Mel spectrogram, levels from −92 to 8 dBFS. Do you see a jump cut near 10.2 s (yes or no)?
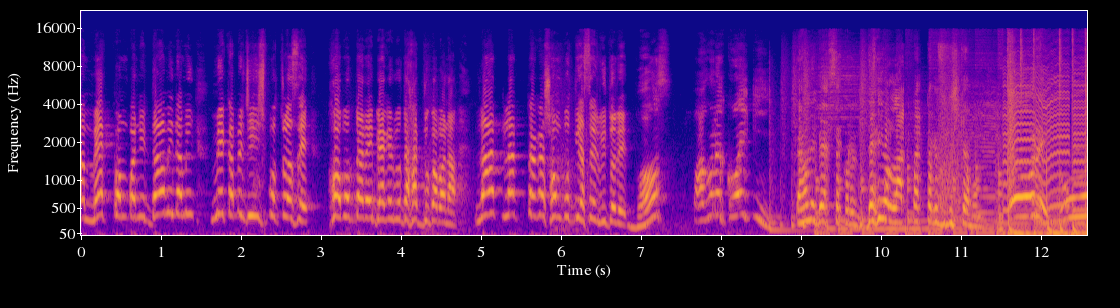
no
